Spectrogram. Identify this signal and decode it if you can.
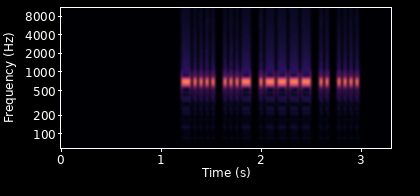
Morse code, heard as a keyed tone, about 40 wpm, 700 Hz. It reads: 6V1IH
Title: Five Challenging Letter-Number Combinations 40wpm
